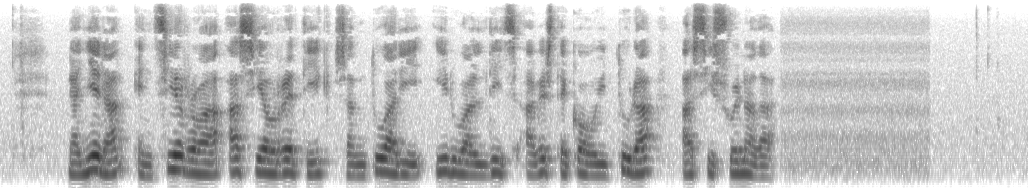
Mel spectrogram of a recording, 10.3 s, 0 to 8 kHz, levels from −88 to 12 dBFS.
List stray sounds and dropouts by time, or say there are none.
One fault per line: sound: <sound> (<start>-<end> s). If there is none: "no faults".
no faults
